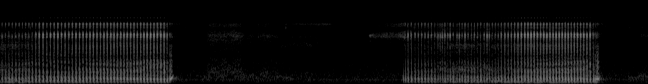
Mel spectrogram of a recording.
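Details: Candy and Barbie snoring together while sleeping side by side on the Cuddler.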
